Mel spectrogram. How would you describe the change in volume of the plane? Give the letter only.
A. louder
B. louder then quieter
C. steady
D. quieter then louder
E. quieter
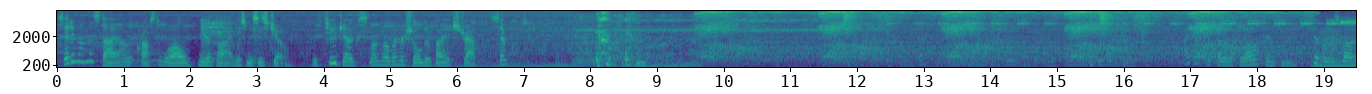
A.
